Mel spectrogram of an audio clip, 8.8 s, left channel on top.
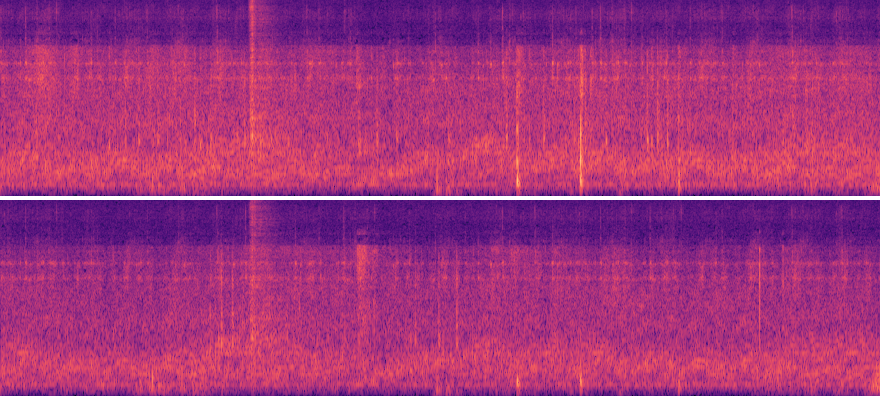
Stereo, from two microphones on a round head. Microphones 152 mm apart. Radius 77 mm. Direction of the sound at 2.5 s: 20° left (ahead or behind).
